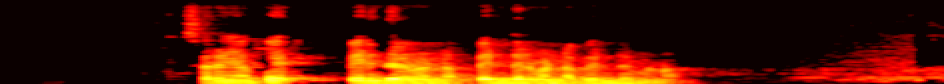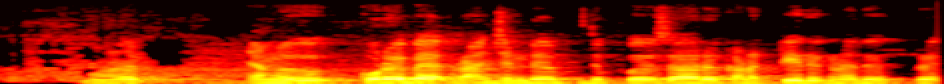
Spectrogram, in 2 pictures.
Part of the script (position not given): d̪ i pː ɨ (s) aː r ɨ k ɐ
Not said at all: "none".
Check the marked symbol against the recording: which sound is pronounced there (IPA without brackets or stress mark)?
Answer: s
